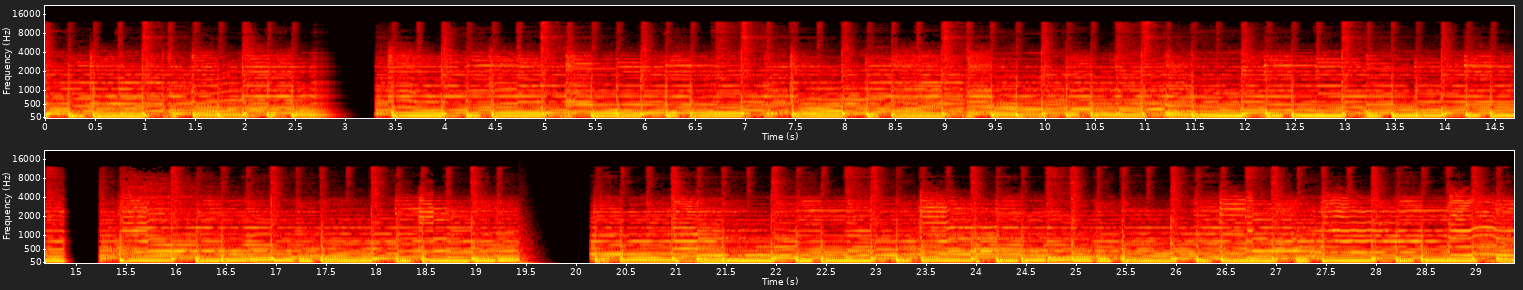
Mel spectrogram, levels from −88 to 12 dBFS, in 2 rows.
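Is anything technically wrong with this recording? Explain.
Yes. At 2.58 s there is a burst of packet loss lasting about 0.09 s. A short run of audio never arrived in time, so the receiver stretched the last sound it had and faded it down for roughly 60 ms. The result is a brief held buzz or hiss, and then the audio resumes past the missing piece. On a waveform this shows as a smooth, shrinking smear instead of normal detail. On a spectrogram, the harmonics flatten into horizontal streaks.

Three longer gaps follow, likely caused by long network dropouts: 2.70 to 3.32 s, 14.87 to 15.25 s, and 19.42 to 20.16 s. In each, the same concealment stretches the last sound into a fading buzz or hiss, which then gives way to dead air of about 0.19 s, 0.23 s and 0.34 s respectively. The audio returns with that stretch gone. A spectrogram shows frozen streaks dimming into near-blank columns, and the waveform drops to a flat line before resuming abruptly. 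Throughout the clip, the call path's codec leaves nothing above about 12 kHz.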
